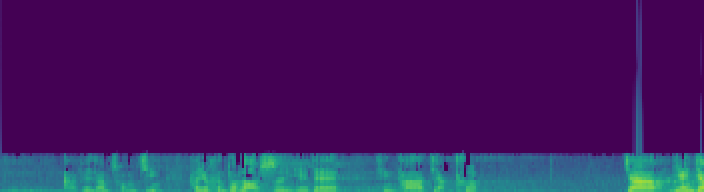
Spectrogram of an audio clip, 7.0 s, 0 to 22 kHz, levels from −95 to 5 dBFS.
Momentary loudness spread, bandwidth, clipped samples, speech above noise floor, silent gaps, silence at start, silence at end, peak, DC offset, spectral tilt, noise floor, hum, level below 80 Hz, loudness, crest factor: 20 LU; 4.6 kHz; under 0.1%; 29 dB; none; 0 s; 0 s; 0 dBFS; under 0.1%; -2 dB/octave; -50 dBFS; none; -62 dBFS; -21 LUFS; 22 dB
